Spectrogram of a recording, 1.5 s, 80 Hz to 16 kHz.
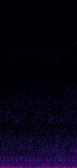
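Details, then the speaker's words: Rebuilt VW VR6 engine after timing work: low, lumpy, uneven idle that sounds like missing cylinders. Owner suspects the timing is well off after belt slack was found; cause not confirmed. "What, you got a freaking 4-cylinder in here? That is off. What was that? Your timing?"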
